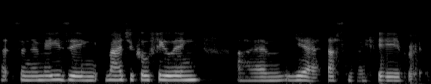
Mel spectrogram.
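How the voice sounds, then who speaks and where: A woman with a Scottish accent speaks at medium pitch and a moderate pace in a monotone, flat intonation, her loudness swinging widely. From Scotland. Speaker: singer-songwriter. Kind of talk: interview answer. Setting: Zoom call.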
